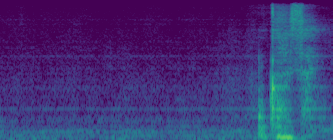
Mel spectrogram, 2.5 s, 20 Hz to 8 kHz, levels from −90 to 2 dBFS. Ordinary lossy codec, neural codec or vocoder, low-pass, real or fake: none; codec, 24 kHz, 1 kbps, SNAC; 7.2 kHz; fake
